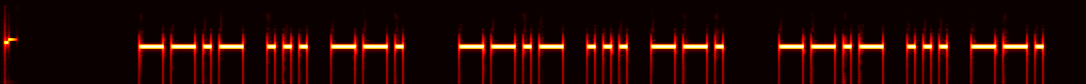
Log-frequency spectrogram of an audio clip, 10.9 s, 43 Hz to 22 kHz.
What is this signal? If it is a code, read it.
Morse code, heard as a keyed tone, about 15 wpm, 700 Hz. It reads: QSG QSG QSG
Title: Q-Codes Repeated 3x 15wpm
